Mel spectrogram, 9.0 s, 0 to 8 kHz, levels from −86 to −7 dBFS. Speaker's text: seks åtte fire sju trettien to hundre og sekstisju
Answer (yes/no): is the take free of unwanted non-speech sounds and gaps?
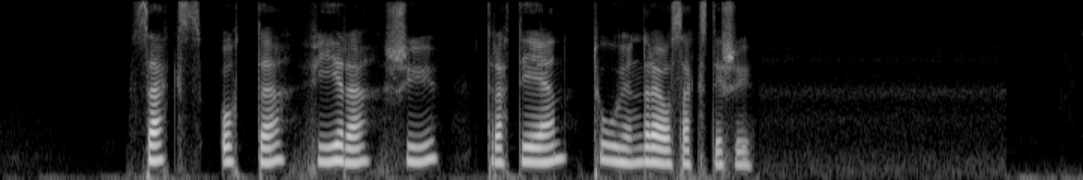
yes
